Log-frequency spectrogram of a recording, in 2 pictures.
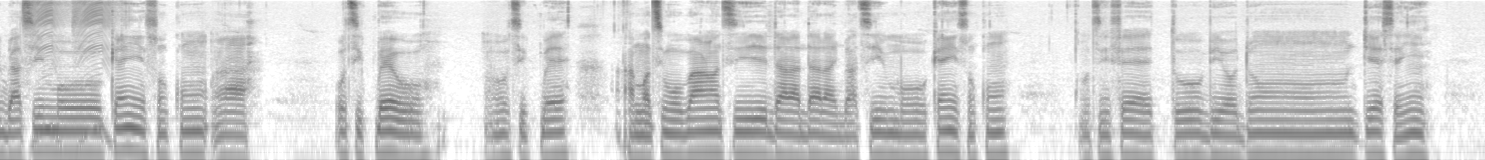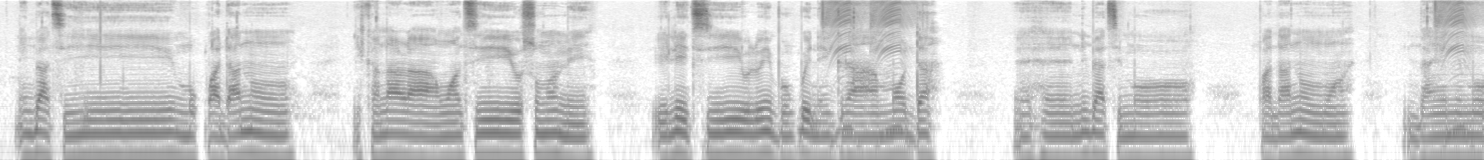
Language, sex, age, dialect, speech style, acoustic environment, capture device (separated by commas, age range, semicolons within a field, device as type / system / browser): Yoruba, male, 25-34, Nigeria - Lagos Yoruba, happy, silence, mobile / Linux / Chrome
